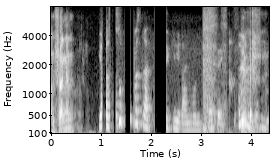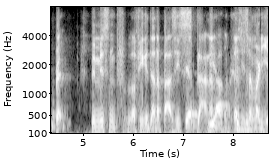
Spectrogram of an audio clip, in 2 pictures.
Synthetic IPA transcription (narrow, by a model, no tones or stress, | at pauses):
nfaŋən | jasoɡutvɐstʁatteɡiːʁaɪnʁʊlpʰɛɐfɛk̚t | val | viːɐmʏsn̩faʊfʔiɐɡŋn̩tæɪnɐb̥a̰ːzɪspla̰ːnəʊnt̚d̥asɪsæɪnmaːljeː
